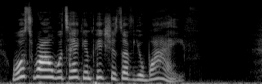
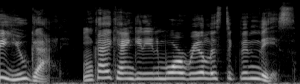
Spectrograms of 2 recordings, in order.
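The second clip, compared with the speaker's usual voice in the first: usual speaking voice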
